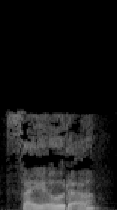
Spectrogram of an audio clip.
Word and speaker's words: Scioto: We won't relive the wrongness, but the correct pronunciation is Scioto. Or maybe even Scioto.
